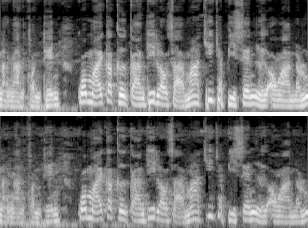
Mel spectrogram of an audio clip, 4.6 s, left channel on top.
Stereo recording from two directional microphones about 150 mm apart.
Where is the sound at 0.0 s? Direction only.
30° left (ahead or behind).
